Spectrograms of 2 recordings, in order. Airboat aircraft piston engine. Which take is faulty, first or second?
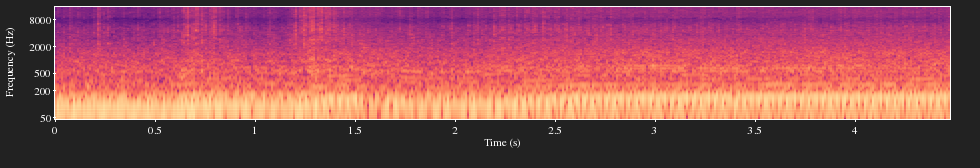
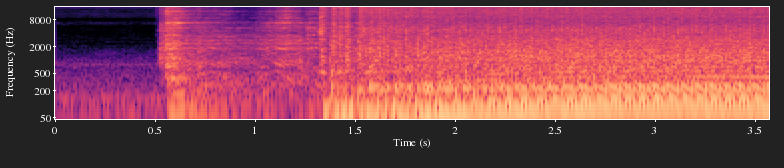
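second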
